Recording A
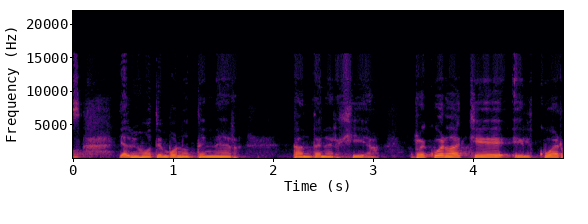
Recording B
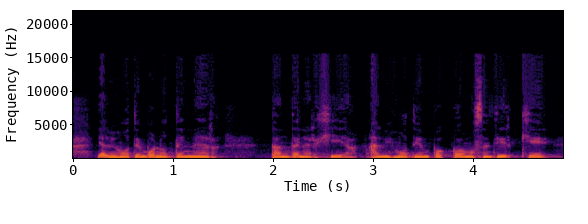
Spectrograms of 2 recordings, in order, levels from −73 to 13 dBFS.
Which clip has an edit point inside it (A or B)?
B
